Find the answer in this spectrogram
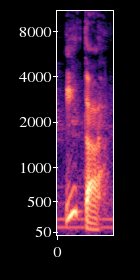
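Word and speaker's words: ήτα: sound okay a but in modern Greek this is called ITA and this this is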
